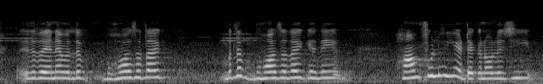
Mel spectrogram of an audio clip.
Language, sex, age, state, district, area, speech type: Dogri, female, 18-30, Jammu and Kashmir, Jammu, urban, spontaneous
